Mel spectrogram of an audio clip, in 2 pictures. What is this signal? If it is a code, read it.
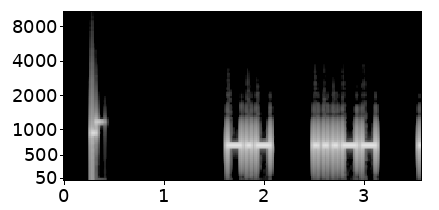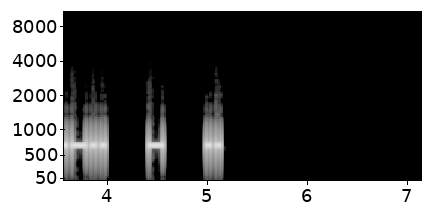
Morse code, heard as a keyed tone, about 25 wpm, spaced as for 14 wpm, 700 Hz. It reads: K3LTI
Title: USA Call Signs - 3x Character Spacing - 25wpm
